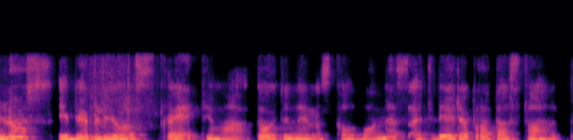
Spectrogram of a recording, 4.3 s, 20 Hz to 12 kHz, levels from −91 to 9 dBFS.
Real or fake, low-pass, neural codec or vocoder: fake; 7.2 kHz; codec, 16 kHz, 4 kbps, X-Codec, HuBERT features, trained on general audio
